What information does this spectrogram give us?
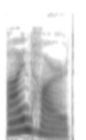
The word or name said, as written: einhard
